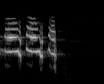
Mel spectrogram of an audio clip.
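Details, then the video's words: Pet cockatiel singing a sparrow-like phrase learned from birds outside the window: three quick, bright, harmonic chirps, the first two longer and even, the last shorter and dropping, then silence. "Корелла - воробей.Tweet"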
